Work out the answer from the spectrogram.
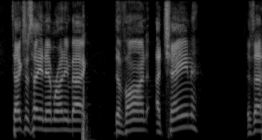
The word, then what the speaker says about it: Achane: Texas A&M running back Devon Achane. Is that how you pronounce his name? Achane.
